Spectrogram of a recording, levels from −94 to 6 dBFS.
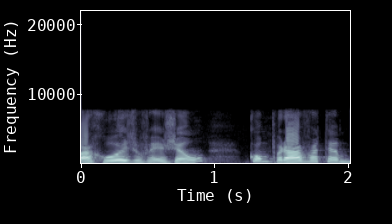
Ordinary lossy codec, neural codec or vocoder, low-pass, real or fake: none; none; none; real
